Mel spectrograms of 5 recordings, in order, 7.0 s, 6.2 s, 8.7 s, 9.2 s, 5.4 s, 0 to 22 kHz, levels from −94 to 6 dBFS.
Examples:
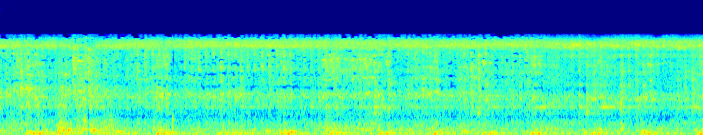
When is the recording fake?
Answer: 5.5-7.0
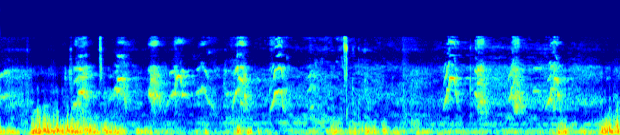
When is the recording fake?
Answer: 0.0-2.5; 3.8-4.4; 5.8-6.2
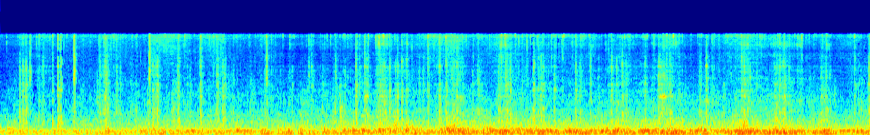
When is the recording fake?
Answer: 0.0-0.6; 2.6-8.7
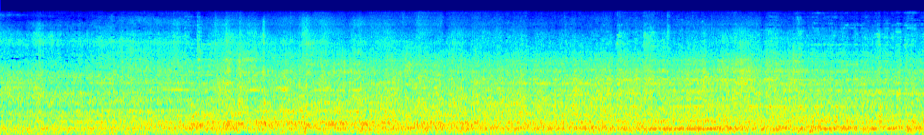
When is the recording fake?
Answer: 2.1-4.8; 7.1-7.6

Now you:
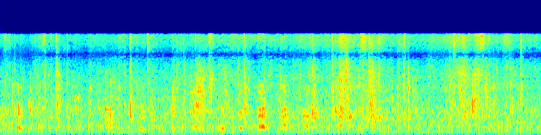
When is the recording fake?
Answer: none

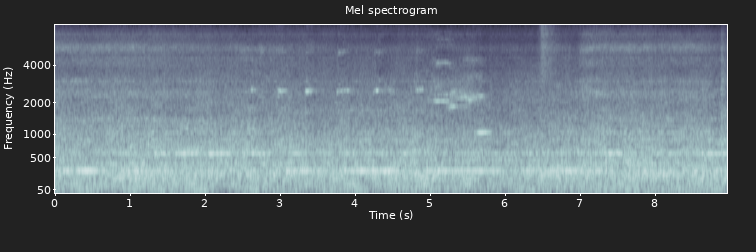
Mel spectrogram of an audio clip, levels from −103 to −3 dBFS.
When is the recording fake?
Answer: 0.0-9.0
